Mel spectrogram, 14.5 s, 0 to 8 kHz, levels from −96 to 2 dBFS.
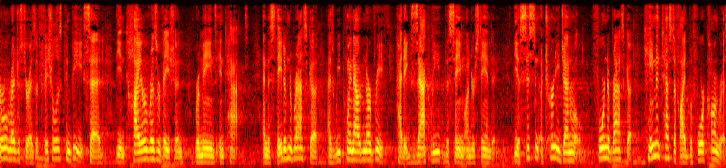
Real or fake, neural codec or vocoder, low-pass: real; none; 7.2 kHz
